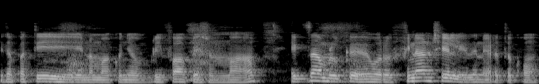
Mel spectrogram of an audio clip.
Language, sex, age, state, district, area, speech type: Tamil, male, 30-45, Tamil Nadu, Pudukkottai, rural, spontaneous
